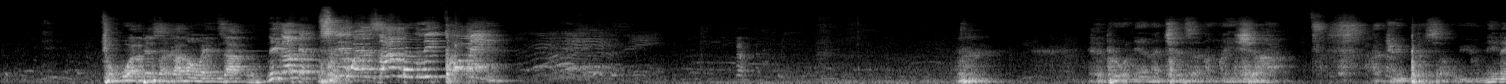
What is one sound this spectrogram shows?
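A man preaches with animation into a microphone, heard through loudspeakers in an echoing hall.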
